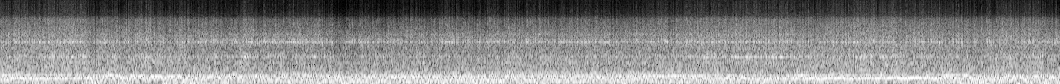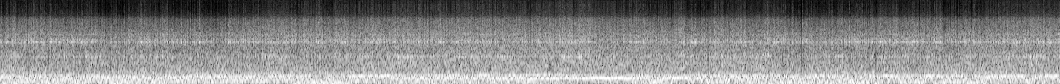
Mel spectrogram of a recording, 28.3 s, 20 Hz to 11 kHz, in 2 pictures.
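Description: Midwest Modified dirt-track race car's V8 engine, heard from inside the cockpit, running loud and continuously. Its pitch dips and climbs back up in slow cycles, about every ten seconds, as the throttle is eased and reapplied around the laps.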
